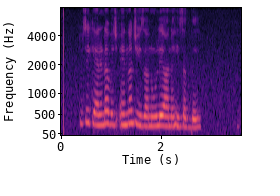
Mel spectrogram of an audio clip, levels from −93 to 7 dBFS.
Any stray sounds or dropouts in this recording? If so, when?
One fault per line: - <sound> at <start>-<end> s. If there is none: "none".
none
